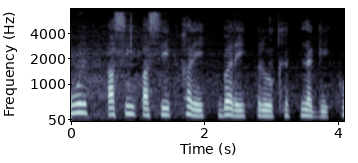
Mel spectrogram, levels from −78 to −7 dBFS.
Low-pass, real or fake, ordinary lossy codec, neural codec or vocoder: 7.2 kHz; real; MP3, 64 kbps; none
